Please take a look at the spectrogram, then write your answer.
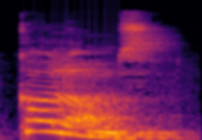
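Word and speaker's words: columns: اعمده كولومز كولومز الان سايلنت كولومز.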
